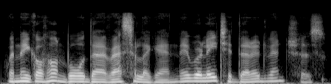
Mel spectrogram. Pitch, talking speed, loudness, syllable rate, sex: 125 Hz, 215 wpm, -15 LUFS, 6.0 syllables/s, male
